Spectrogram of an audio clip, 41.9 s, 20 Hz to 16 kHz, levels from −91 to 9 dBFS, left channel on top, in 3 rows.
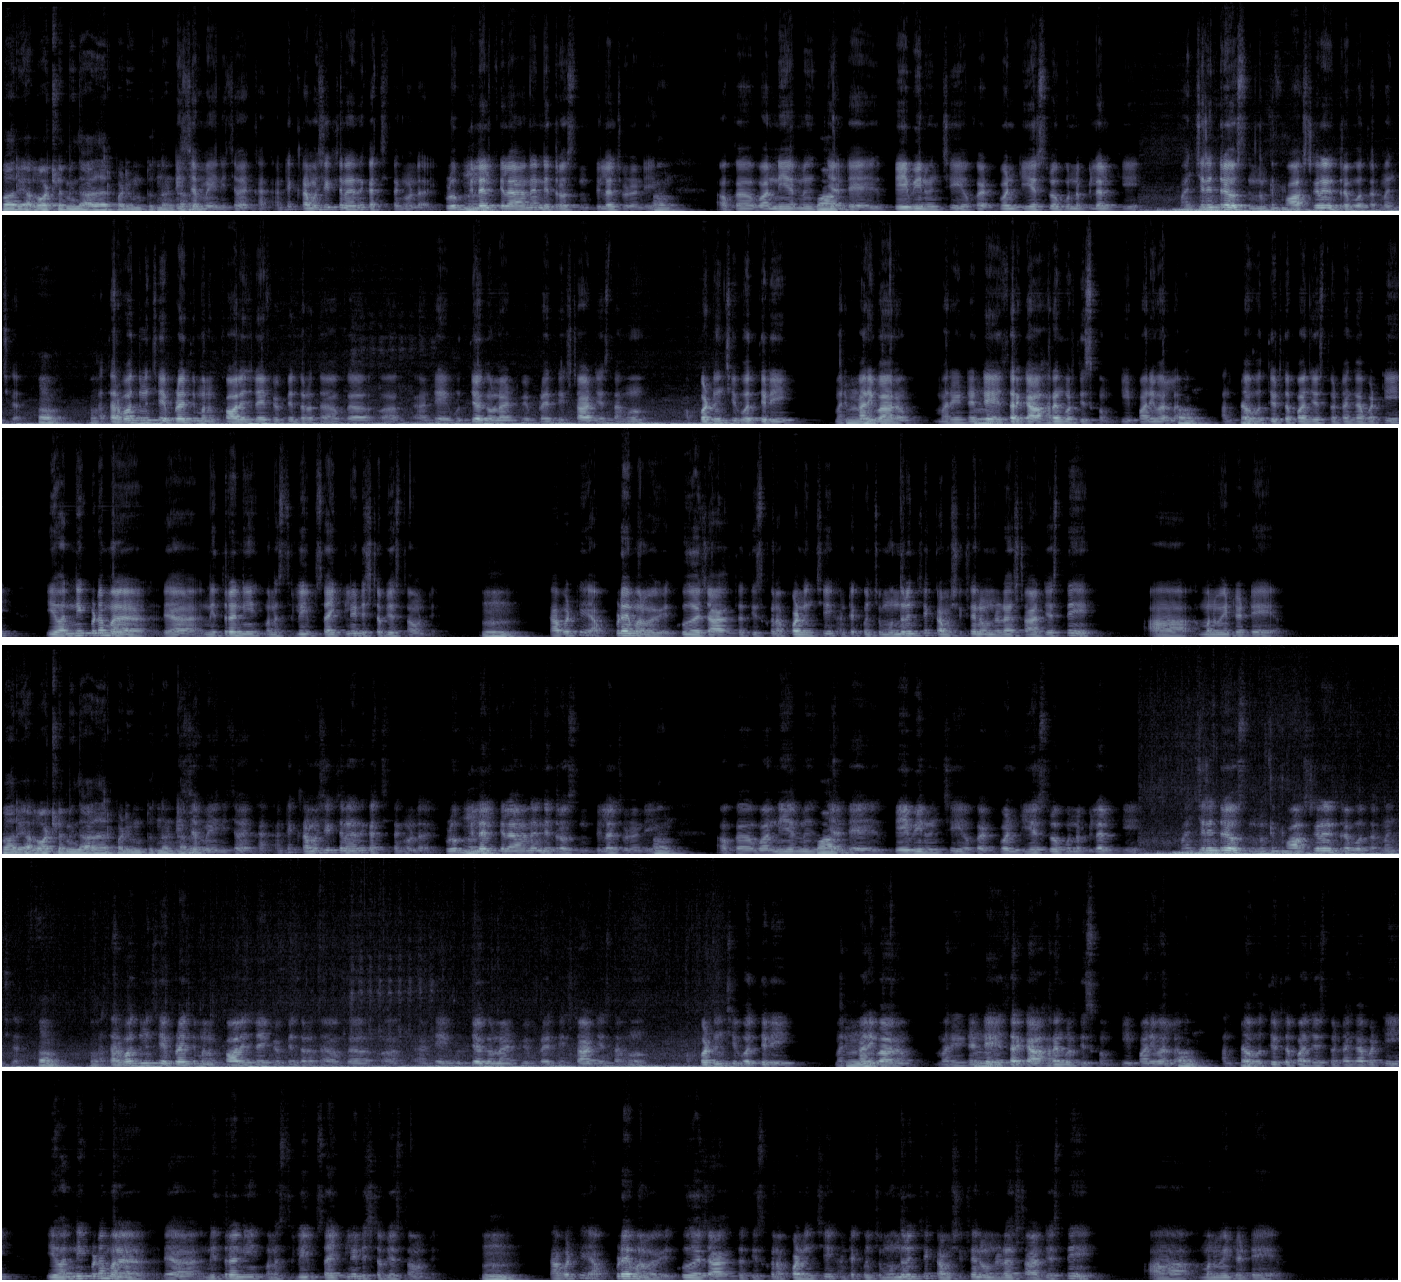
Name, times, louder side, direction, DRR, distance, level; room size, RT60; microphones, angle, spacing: voice 1, 0.0-2.0 4.5-4.8 6.5-6.7 8.1-8.5 12.0-12.2 14.3-14.5 14.8-15.0 22.4-22.7 23.7-23.9 25.7-25.9 26.4-26.5 32.7-33.1, left 1 dB, 5° left, 4 dB, 0.8 m, -32 dB
voice 2, 1.7-2.5 2.7-6.5 7.2-11.4 11.8-14.1 15.0-20.4 20.9-21.8 22.3-23.0 23.3-25.7 26.2-28.0 28.4-32.2 33.4-38.8 39.4-40.7, left 2 dB, 60° left, 7 dB, 1.1 m, -35 dB
Wind, 11.4-21.4, right 1 dB, 45° right, 1.3 m, -32 dB
5.5 x 4.9 x 4.6 m, 0.34 s
head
